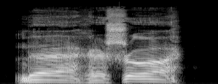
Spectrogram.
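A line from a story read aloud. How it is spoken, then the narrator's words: Grumbled mutter in ear. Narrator (Russian): буркнул он мне на ухо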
